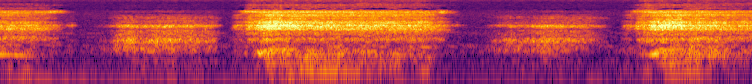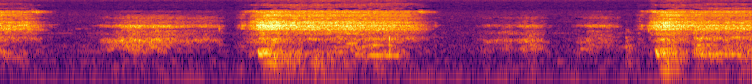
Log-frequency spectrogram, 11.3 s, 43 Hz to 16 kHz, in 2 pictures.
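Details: Loud early-morning snoring during sleep: harsh snore on each breath in, about 20 breaths a minute, with quieter breaths out between them.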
